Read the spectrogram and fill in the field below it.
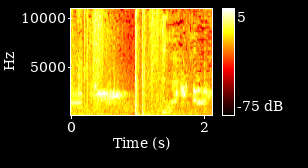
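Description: An explosion bursts with a crackle.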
